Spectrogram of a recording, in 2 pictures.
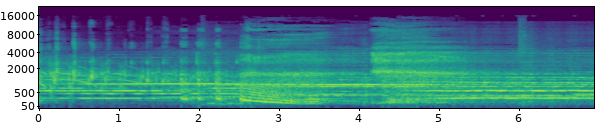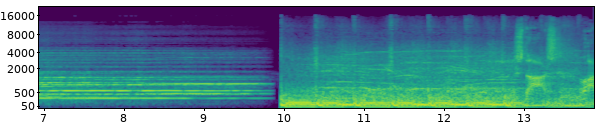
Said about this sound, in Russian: довольные кричат. Возвращение, босс! Босс вернулся!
